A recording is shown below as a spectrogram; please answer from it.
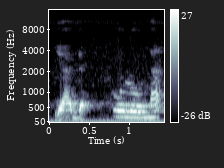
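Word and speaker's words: يدخلون: Yadkhuluna. Nah, itu juga sama ya teman-teman. Itu juga bacanya dipantulkan. Kalau misalnya kalian bacanya yadkhuluna itu salah ya. Yang benar itu yadkhuluna.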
